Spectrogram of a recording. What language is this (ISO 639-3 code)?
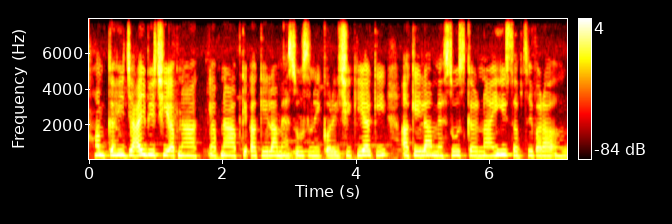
mai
